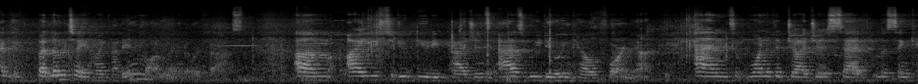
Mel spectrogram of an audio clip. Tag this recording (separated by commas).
Speech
